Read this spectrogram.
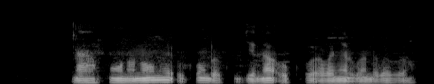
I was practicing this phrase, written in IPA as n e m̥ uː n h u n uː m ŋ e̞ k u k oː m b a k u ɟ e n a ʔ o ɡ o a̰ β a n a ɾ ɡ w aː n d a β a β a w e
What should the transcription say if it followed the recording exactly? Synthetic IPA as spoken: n a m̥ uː n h u n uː m ŋ e̞ ʔ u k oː m b a k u ɟ e n a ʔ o k o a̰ β a ɲ a ɾ ɡ w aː n d a β a β a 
